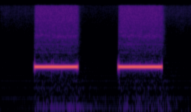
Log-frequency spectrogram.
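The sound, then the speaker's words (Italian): A telephone rings with two steady electronic tones, each lasting over half a second with a short pause between them. The tones are clear, with no voices. “Il telefono suonò.”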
